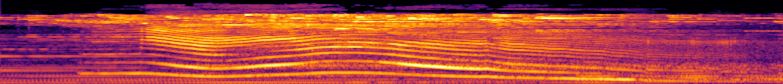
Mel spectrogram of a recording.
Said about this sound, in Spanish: Juntos entraron a la bodega el gato avanzó hasta la parte media de la misma, trepó sobre un costal de azúcar, dio unos maullidos muy extraños y ensordecedores, frotó sus garras y súbitamente la bodega se iluminó.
